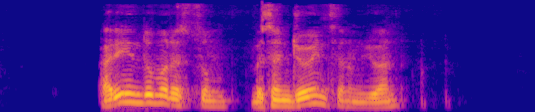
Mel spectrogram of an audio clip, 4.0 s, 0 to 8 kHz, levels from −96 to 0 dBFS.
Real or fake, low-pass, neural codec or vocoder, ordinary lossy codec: real; 7.2 kHz; none; AAC, 32 kbps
